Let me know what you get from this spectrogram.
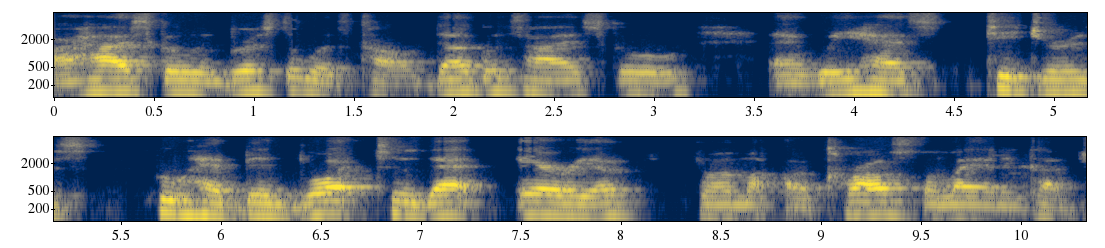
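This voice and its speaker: A man with an American accent speaks fairly slowly in a dark, mellow, somewhat breathy voice with fairly even intonation. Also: medium pitch for a man. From southwest Virginia, US. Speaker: retired professor and author. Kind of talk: interview.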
